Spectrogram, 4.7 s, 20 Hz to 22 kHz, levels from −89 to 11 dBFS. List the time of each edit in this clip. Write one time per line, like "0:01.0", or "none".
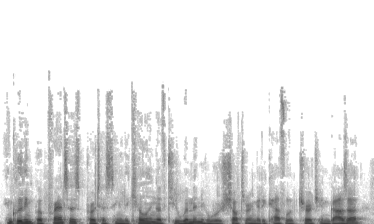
none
